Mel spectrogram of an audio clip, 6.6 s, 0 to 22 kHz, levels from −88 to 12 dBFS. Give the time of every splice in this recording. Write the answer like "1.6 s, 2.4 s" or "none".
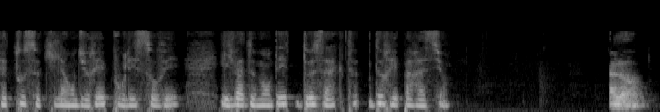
none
